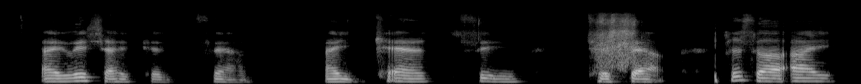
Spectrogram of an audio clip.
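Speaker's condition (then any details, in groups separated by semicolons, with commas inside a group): Dystonia; speech loss began after UCLA, mute 40 years, typed needs on typewriter, symptoms when speaking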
